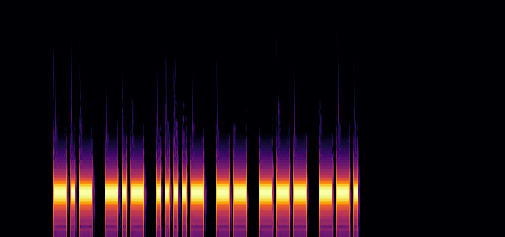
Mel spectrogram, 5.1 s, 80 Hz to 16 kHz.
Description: Morse code, heard as a keyed tone, about 28 wpm, 700 Hz. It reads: KK4MOG
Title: USA Call Signs - 6 Characters - Repeated 3x - 28wpm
